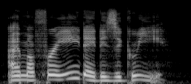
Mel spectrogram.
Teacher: Now the emphasis here is on the word disagree and also the second syllable on afraid. You emphasize afraid.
